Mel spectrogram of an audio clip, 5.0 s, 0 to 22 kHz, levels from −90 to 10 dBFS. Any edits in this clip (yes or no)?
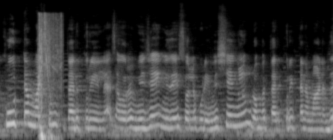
no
